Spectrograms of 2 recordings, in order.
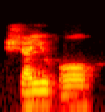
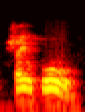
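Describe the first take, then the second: First: The heavy letter keeps a clear open a vowel. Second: The heavy letter's vowel is pulled toward u. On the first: The speaker calls it right. "berikan ketebalan dengan sempurna" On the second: The speaker calls it wrong. "setebal-tebalnya sampai seakan-akan mengarah kepada vokal u"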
